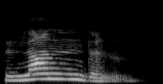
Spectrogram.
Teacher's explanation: So the uh in this accent goes back farther on the tongue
